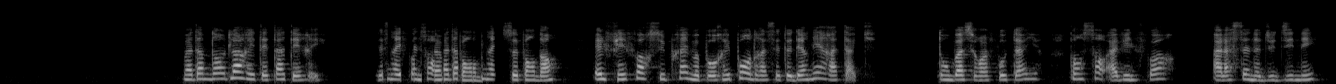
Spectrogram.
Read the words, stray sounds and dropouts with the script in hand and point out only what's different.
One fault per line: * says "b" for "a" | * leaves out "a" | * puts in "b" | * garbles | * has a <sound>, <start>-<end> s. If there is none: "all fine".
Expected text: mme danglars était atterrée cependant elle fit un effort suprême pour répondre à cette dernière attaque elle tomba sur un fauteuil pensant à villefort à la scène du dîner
* garbles
* leaves out "un"
* leaves out "elle"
